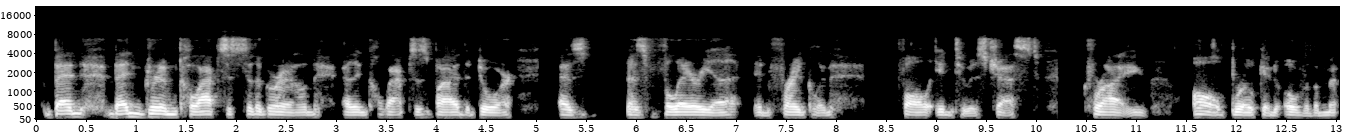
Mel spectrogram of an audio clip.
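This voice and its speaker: A man hosting a book club chat, retelling the story in a loose, animated way and acting out quoted lines with sudden high bursts. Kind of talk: casual chat. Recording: dull lo-fi audio.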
